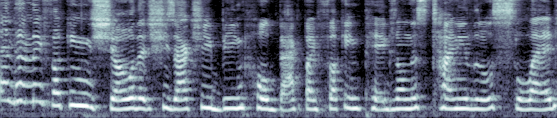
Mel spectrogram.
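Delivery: normal talking voice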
